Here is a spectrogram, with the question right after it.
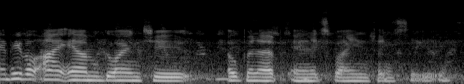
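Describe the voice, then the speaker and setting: Noticeable background noise sits behind a woman's voice. She speaks at a medium pitch and a fairly slow pace. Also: ordinary pitch variation. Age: 60s. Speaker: spiritual vlogger. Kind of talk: spiritual monologue to camera. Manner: rambling, informal with swearing.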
